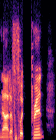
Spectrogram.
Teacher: there's no t this is pausing we don't say a strong t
